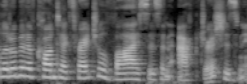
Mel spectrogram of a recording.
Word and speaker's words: Weisz: Rachel Weisz, and it's pronounced Weisz, people, we've Googled it, it's correct, has had a baby at 48.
